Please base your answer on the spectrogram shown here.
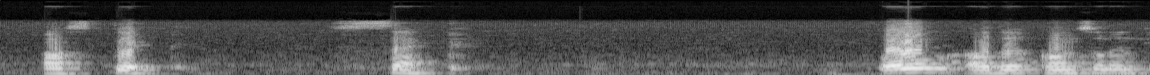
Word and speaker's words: steak: Words ending with B, K and Q also have the final letter pronounced. Le club, un steak, sac.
